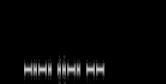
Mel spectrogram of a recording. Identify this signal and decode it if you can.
Morse code, heard as a keyed tone, about 53 wpm, 700 Hz. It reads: CFM
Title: Top 90 QSO Elements 50wpm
